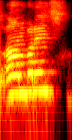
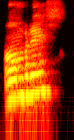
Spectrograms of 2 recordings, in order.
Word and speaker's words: hombres: los parties ha ha don't forget the H is silent okay los hombres los hombres son Altos los ninos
